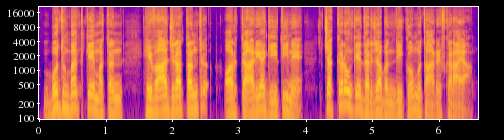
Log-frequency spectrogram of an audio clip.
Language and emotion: Urdu, neutral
